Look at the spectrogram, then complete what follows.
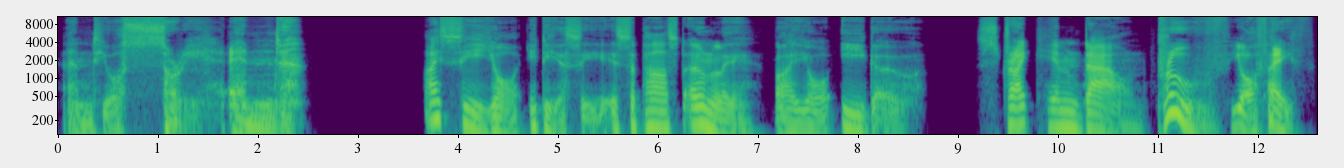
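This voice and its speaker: A man's voice: fairly low pitch, fairly bright tone, slightly rough, dry recording, clean studio sound, exaggerated voice. A man voicing an arrogant, contemptuous drow commander in a video game, with a haughty, imperious and theatrical delivery. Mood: commanding, menacing. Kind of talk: dramatic video game voice acting.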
